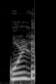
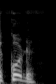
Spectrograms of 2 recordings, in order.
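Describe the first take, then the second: First: कुल्ड with the l sounded; wrong pronunciation. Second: कुड with silent l; correct pronunciation. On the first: Teacher warning against misreading, कुल्ड with l. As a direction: put an audible l before the d in कुल्ड. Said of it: "नहीं पढ़ते हैं". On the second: Teacher showing l before d, कुड without l. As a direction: go from the short u straight to d in कुड. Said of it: "यहाँ पर पढ़ेंगे कुड". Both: Shown as a demonstration.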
